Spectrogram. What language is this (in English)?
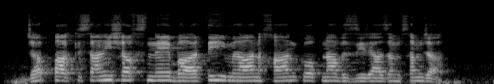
Urdu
